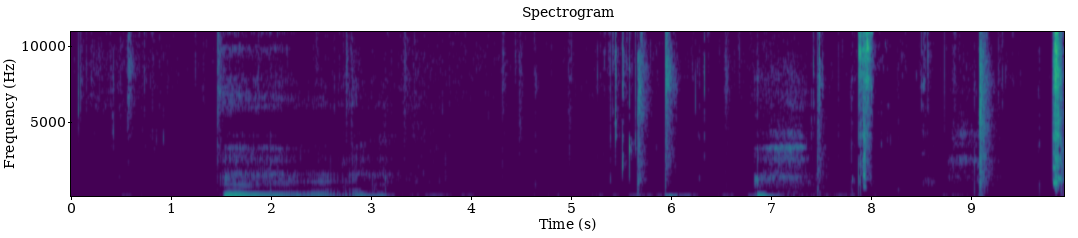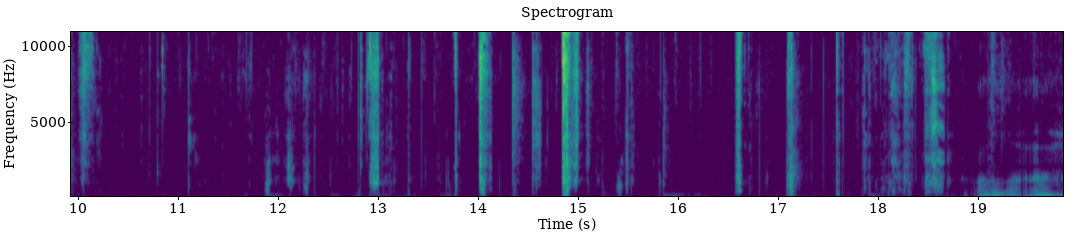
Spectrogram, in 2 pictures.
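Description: Steady, irregular chewing and biting with crisp crunches and wet mouth clicks for about twenty seconds, joined briefly near the start by a low hummed vocal sound.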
